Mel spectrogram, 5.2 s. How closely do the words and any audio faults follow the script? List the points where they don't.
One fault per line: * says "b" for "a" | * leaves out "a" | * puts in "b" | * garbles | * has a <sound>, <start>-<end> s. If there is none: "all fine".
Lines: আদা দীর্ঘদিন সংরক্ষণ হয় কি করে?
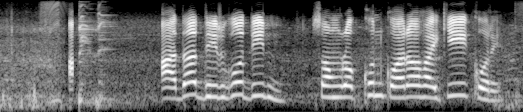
* has a thud, 0.8-1.5 s
* puts in "করা"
